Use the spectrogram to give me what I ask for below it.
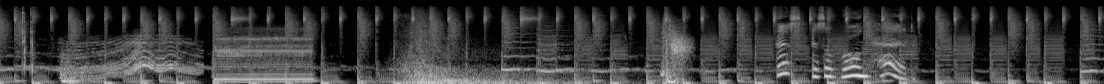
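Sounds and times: upbeat electronic music: 5.7 - 9.2.

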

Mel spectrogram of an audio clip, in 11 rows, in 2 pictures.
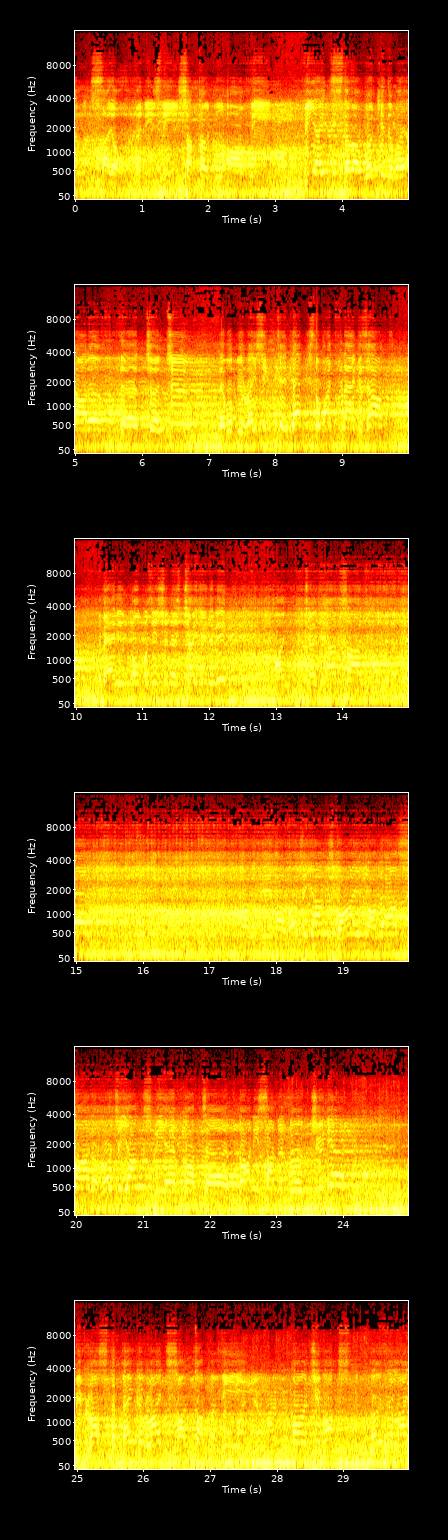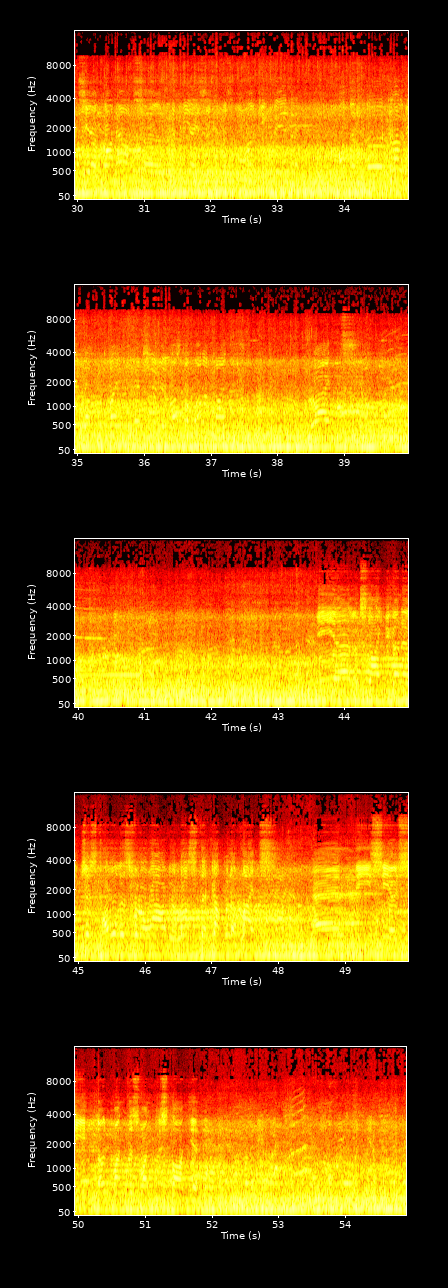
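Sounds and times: race car engines droning: 0.0 - 54.9.

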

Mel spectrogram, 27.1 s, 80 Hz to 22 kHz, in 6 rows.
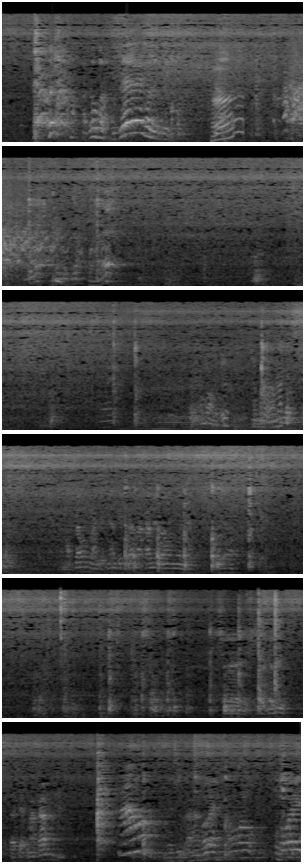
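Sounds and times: faint sizzle: 0.0 - 27.0
people talking: 3.2 - 6.4.

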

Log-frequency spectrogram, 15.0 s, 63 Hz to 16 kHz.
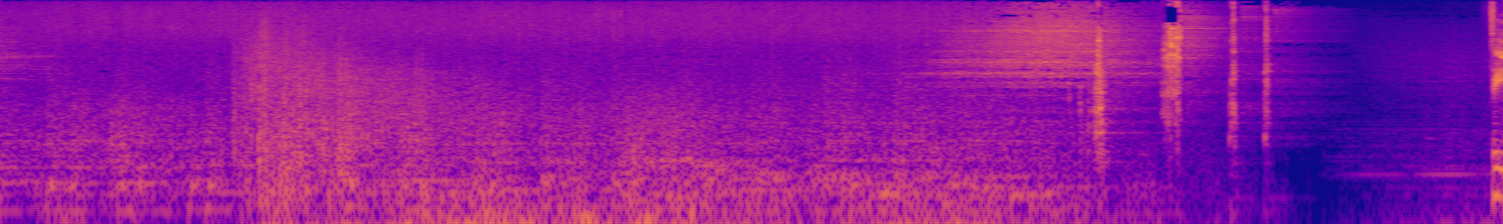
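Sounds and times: thunder crack and rumble: 0.0 - 10.7
rain: 0.0 - 11.8.

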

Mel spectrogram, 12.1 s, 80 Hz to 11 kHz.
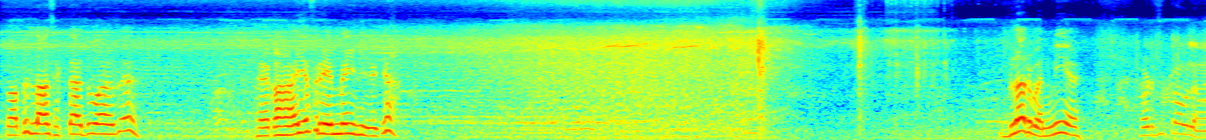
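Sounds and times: quadcopter propellers whirring: 0.0 - 11.0.

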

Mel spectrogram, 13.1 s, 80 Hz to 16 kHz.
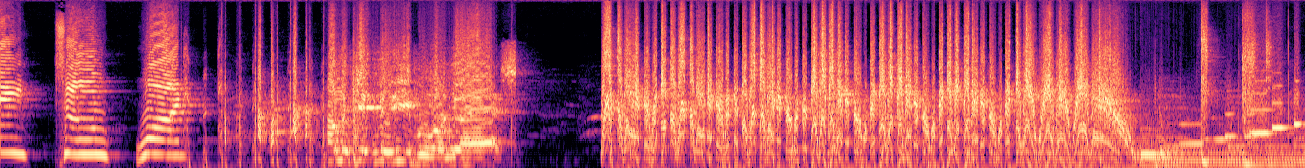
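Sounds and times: vinyl record scratching: 1.9 - 5.0, 6.0 - 11.6.

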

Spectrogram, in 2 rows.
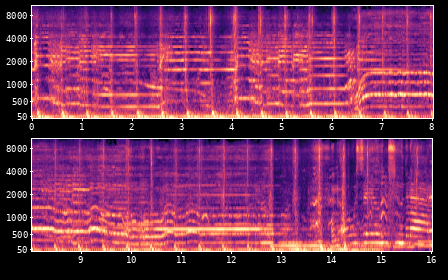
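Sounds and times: drum beat: 0.0 - 15.4
electric guitars sliding notes: 0.0 - 16.0
heavy bass: 0.0 - 16.0.

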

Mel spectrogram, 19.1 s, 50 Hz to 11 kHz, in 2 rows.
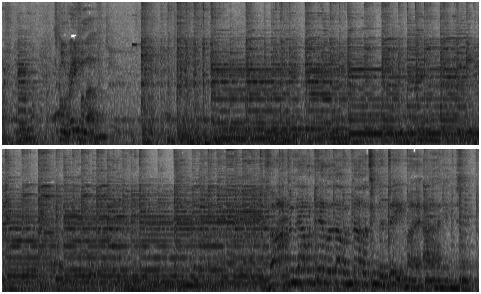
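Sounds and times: solo acoustic guitar: 2.6 - 19.0.

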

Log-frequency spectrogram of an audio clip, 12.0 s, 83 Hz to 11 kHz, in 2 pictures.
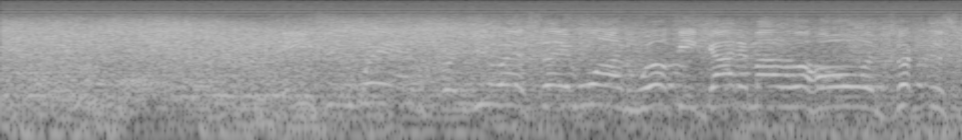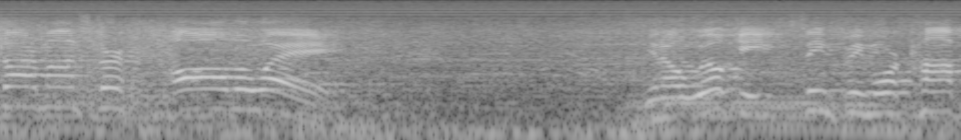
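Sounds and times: monster truck engine running hard: 0.0 - 12.0.

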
